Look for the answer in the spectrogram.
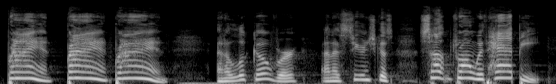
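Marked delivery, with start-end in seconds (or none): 0.1-1.7 high-pitched mock child's yell; imitated urgent kid calling for help; Alex yelling out. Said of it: "I hear Alex yell out". 4.2-5.4 high-pitched imitation of a worried little girl; mock kid raising the alarm; Alex. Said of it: "I hear Alex yell out".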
